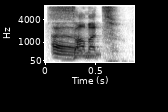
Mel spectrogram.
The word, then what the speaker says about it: Zammit: But Zammit. There you go. Zammit. Rees Zammit. Rees Zammit. But almost like Lee Summit, And I am not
